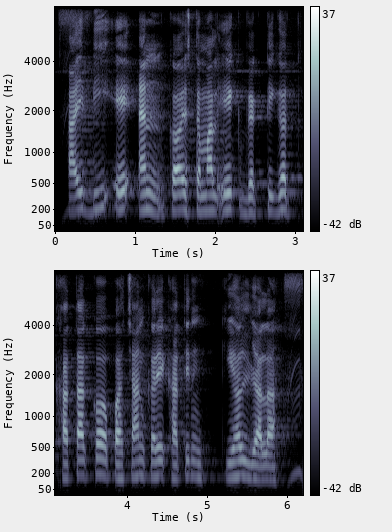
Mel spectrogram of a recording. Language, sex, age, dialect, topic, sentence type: Bhojpuri, male, 25-30, Western, banking, statement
